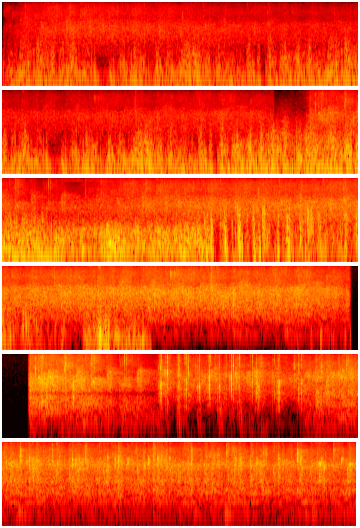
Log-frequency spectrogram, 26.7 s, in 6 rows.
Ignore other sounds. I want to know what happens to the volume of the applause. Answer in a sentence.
The volume of the applause goes up.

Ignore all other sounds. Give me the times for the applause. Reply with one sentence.
You can hear the applause from 0.0 to 26.6 s.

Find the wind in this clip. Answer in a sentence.
You can hear the wind from 0.0 to 15.2 s.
